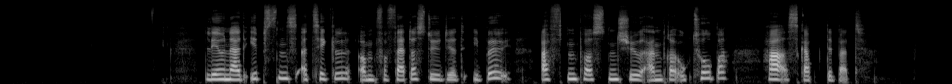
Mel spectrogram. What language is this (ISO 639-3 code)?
nor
